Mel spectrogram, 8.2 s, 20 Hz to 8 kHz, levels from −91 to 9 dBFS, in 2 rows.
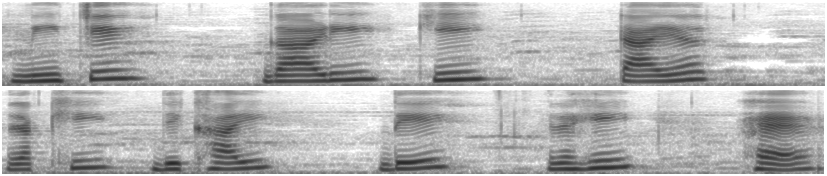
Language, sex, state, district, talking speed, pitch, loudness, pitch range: Hindi, female, Delhi, New Delhi, 75 wpm, 225 Hz, -17 LUFS, 205-265 Hz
